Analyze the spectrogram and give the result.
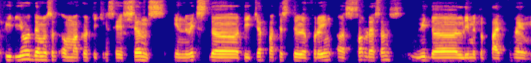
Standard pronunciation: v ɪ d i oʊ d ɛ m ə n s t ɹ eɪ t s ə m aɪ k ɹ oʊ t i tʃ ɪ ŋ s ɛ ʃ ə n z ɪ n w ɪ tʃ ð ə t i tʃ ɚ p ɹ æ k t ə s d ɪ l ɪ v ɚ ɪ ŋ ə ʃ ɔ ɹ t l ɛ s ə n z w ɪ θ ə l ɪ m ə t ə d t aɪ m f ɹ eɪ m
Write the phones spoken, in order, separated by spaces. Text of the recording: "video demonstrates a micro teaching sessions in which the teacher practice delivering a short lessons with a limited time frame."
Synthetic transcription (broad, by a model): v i d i oʊ d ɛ m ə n s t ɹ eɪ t ə m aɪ k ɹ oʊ t i tʃ ɪ ŋ s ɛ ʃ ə n s ɪ n w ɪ tʃ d ə t i tʃ ɚ p ɑ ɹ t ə s d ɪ l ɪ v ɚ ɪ ŋ ə s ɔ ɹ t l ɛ s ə n s w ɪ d ə l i m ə t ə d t aɪ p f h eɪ m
